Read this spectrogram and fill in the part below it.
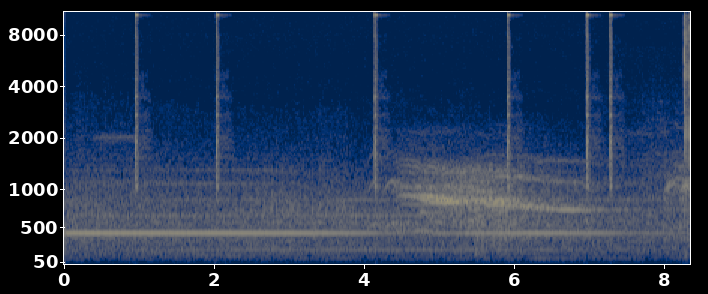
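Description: Short, sharp menu clicks tick now and then.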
